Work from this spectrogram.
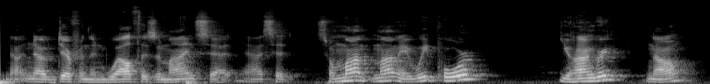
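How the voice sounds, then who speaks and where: Someone with an American accent speaks at a fairly slow pace with lively intonation, and the room echo is audible. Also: man. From US South, eastern Kentucky (Appalachia). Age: 70s. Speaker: performance coach. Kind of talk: interview.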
